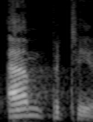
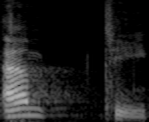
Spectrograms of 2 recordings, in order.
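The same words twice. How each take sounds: First: The P sound is clearly pronounced. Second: The P is silent but its beat remains. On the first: "그 P 사운드를 내보세요" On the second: "P 사운드를 안 내고 박자만 있는 거예요"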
